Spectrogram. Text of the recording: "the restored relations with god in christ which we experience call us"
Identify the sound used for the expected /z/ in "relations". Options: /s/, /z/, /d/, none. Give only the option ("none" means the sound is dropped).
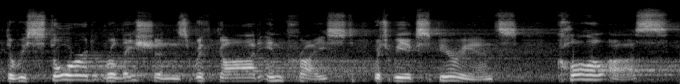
/z/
